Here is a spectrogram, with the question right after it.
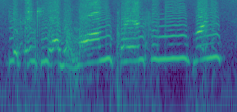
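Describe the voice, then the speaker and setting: A squeaky, put-on character voice at an extremely high pitch moves at a moderate pace against light background noise. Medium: audio drama. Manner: mumbling.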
